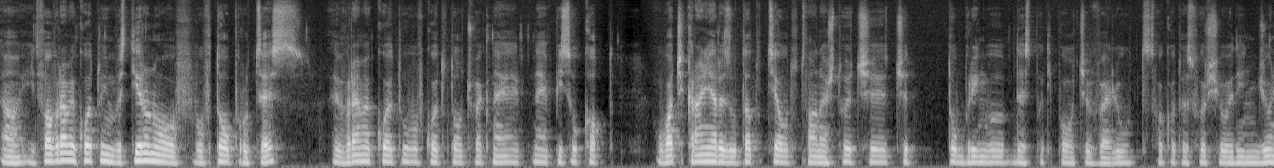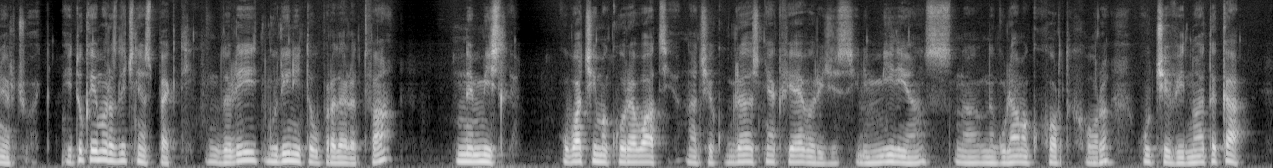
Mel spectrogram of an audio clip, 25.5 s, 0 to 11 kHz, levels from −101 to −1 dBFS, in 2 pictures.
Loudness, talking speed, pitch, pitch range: -22 LUFS, 180 wpm, 125 Hz, 115-135 Hz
